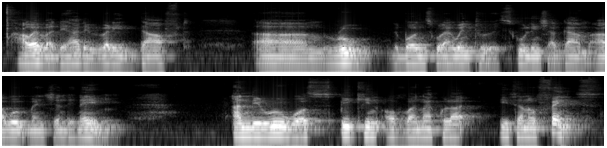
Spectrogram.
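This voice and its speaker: A man's voice: deep voice, little pitch movement, normal speed, vocal fry, dark tone, roomy sound. An older man, a retiree vlogger, chatting casually to camera, rambling and correcting himself as he goes. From United Kingdom.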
